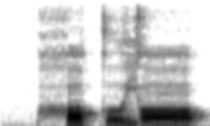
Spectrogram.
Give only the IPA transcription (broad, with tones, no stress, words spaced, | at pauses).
hɔ˦ko˧jɔ˦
